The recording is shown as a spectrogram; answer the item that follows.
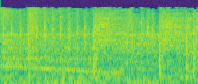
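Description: Heavy metal band playing: distorted guitars over a drum kit, with a high note gliding steadily downward over the first second and a half.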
